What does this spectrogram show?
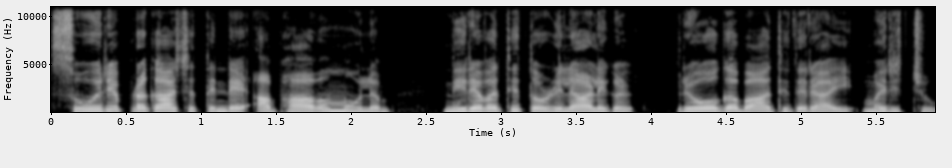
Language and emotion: Malayalam, neutral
